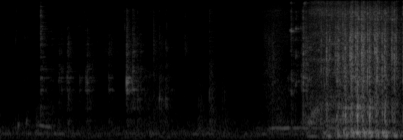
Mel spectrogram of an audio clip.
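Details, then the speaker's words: Sewing machine running heavy and noisy with the needle removed; scattered clicks then a loud, harsh, rapid clatter, the noise unchanged without the needle, pointing to a dirty, jammed shuttle. "लेकिन ये same उस तरह आवाज है मतलब है इसके अंदर शेडल का कोई इशू है"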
